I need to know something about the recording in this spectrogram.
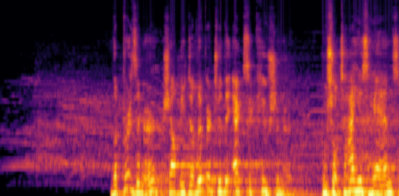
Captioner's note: angry Crowd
